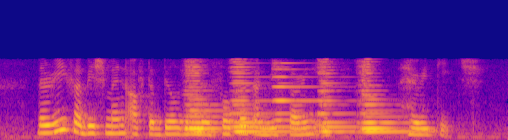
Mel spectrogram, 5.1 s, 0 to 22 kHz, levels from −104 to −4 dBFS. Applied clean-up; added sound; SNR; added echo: none; Bowed string instrument; -3 dB; none.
